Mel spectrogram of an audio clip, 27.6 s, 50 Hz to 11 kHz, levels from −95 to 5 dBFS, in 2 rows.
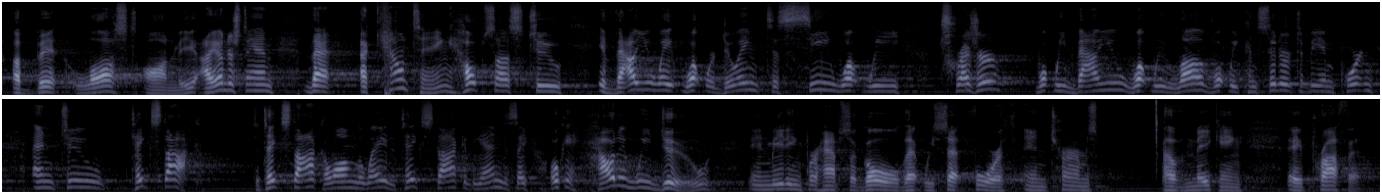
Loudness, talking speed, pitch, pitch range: -50 LUFS, 155 wpm, 205 Hz, 170-225 Hz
